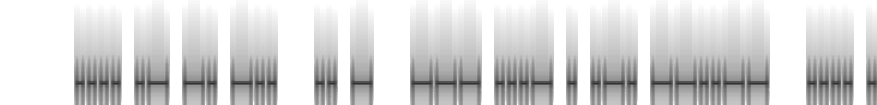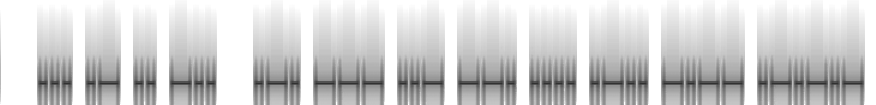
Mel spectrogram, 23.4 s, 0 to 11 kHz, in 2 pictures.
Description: Morse code, heard as a keyed tone, about 15 wpm, 700 Hz. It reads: HAND IT OVER, HE SAID ROUGHLY.
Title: Sentences from Top 1500 Words 15wpm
